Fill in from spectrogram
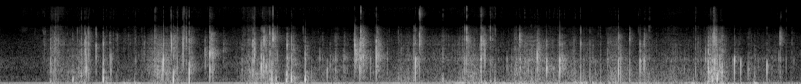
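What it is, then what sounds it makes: Foil coffee bag full of whole beans. A large, sealed silver foil-laminate coffee bag full of whole beans is held in both hands and squeezed and rubbed with the fingers. It makes a continuous, dense crinkling and crackling with many sharp, quickly fading snaps. A steady low rumble sits underneath.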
